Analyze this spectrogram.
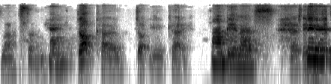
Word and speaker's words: Masham: but it's pronounced Masham.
